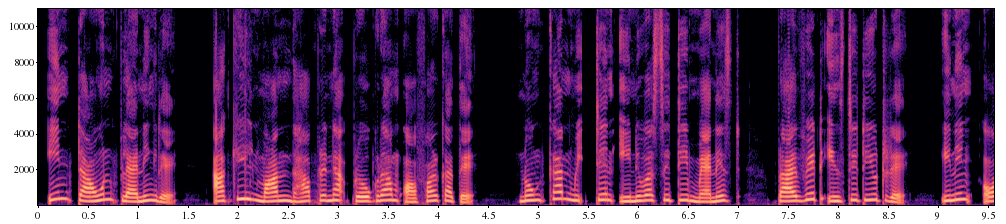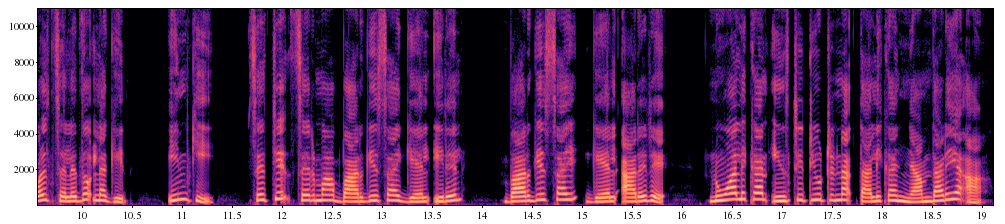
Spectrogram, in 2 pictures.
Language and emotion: Santali, neutral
